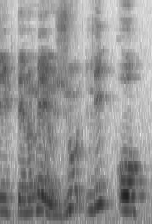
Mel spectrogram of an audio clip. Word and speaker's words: Júlio: Julio. Se fosse com H, não ia ter tom de I e não ia ter essa pausa. Ia ser direto, ia ser Julio.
